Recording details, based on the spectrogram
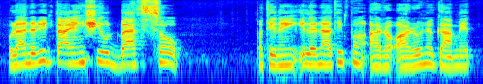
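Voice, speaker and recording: A woman's voice: lowish voice, normal speed, bright, forceful tone. A woman acting a practical, fretful housewife in a Filipino radio drama. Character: practical, nagging housewife fretting over household money. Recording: faint music behind the voice.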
